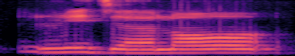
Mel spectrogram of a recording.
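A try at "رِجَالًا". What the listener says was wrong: জিমে টান আছে, খেয়াল করুন। রিজালা।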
